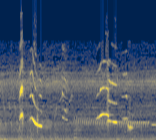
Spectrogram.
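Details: Oriental magpie-robin lure song for a bird that has stopped singing: two clear phrases, each a sharp high note followed by a whistle sliding downward, separated by a quiet pause.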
